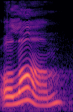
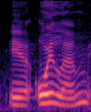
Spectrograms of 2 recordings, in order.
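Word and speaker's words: עולם: Olam, oilem in the Ashkenazi pronunciation, means world, but it also means public.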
